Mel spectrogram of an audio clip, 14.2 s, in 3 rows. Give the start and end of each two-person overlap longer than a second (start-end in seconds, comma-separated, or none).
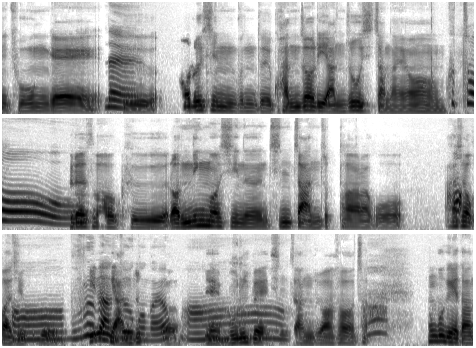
9.2-12.3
